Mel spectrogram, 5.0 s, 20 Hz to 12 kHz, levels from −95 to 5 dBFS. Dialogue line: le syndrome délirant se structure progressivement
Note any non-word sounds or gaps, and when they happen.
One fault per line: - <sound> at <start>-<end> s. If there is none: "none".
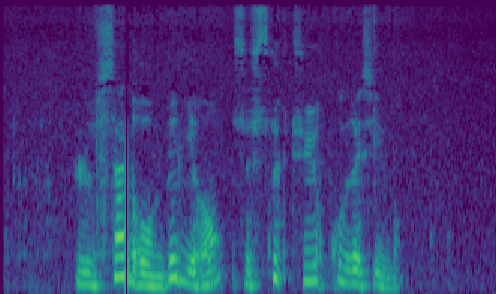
- dropout at 1.3-1.3 s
